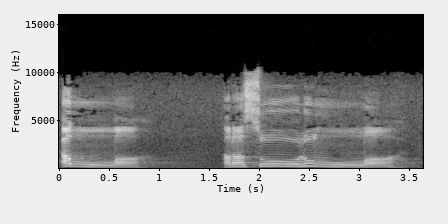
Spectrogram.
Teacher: Maka lam yang terdapat pada lafz jalalah tersebut mesti ditebalkan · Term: lafaz Allah, tafkhim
